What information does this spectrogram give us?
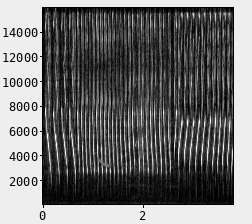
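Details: A Yorkshire canary kept in care sings a few downslurred notes that run into a long, rapid, high rattling trill, ending in quick falling whistled notes.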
